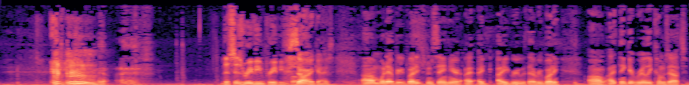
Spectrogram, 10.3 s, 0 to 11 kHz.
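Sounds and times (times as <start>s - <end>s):
man clearing his throat: 0.7s - 2.3s
speech: 0.8s - 1.7s, 3.4s - 10.3s.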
